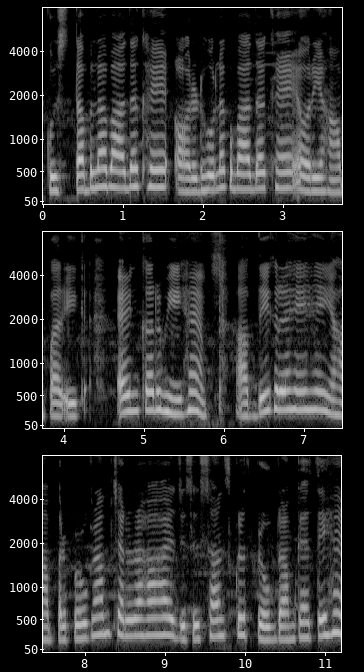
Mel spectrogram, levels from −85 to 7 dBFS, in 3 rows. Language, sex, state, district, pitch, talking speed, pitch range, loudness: Hindi, female, Uttar Pradesh, Jalaun, 245 Hz, 160 wpm, 210-265 Hz, -23 LUFS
